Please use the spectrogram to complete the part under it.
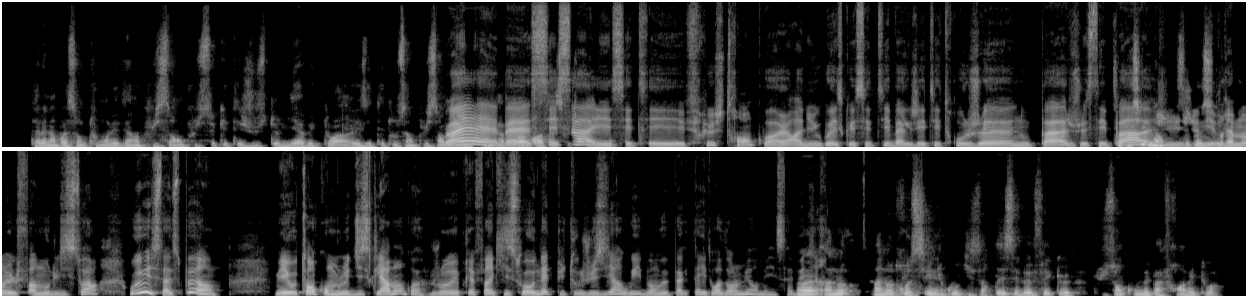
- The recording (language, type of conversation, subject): French, podcast, Comment savoir quand il est temps de quitter son travail ?
- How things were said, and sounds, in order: unintelligible speech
